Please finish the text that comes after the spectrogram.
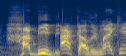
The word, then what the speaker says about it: Khabib: E sim, o nome se pronuncia Rabibi.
